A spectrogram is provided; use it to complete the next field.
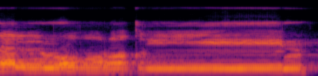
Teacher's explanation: یہاں پر الف لام حروف قمری میم کے شروع میں تو لام کو پڑھیں گے، الف کو نہیں پڑھیں گے۔ غین حروف مستعلیہ میں سے پر پڑھیں گے، را کو پر زبر ہے، را کو بھی پر پڑھیں گے۔ قاف حروف مستعلیہ میں سے قاف کو بھی پر پڑھیں گے۔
